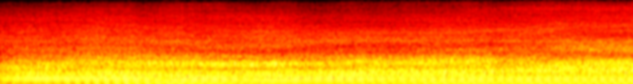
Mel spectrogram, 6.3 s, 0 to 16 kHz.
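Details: Craftsman LT1000 riding mower with a swapped-in opposed-twin engine; smooth, even hum with a steady low beat and no knocks or misses; twin idling cleanly, normal idle.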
